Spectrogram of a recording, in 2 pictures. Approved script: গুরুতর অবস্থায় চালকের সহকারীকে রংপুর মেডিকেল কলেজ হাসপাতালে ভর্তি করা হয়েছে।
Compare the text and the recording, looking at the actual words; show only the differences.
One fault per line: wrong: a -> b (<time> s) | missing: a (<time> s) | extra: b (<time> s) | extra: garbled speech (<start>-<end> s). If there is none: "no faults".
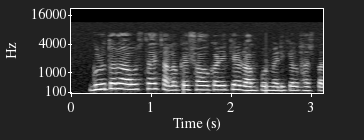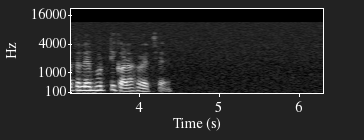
missing: কলেজ (2.9 s)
